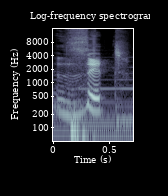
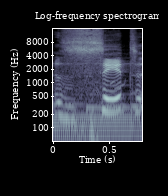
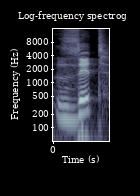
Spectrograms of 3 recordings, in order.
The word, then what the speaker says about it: Zit: have the genius inventor named zit definitely not sit it's spelled with a with a s not with a c so it's zit that's it and we are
